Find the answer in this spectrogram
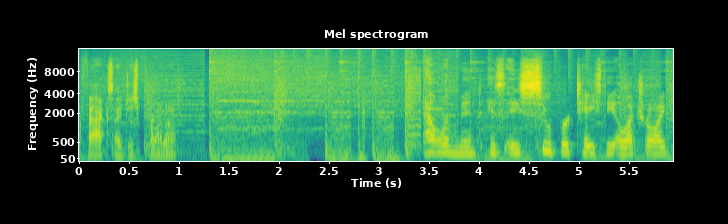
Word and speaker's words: LMNT: 60 milligrams magnesium and element which is spelled lmnt has none of the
